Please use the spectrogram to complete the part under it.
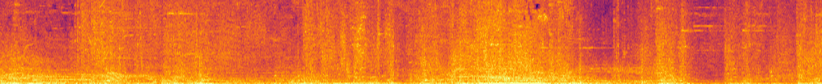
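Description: Game spell effects whoosh, crackle and clash during a fight.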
